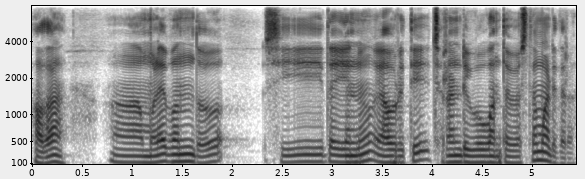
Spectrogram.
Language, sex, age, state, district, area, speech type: Kannada, male, 30-45, Karnataka, Gadag, rural, spontaneous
